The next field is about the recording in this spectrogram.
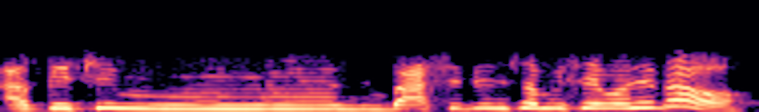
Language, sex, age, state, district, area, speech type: Odia, female, 60+, Odisha, Angul, rural, conversation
